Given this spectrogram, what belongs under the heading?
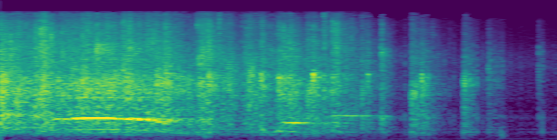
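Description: Church congregation applause rises loudly and then thins out into scattered, fading claps, with a few voices faintly audible in the crowd.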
